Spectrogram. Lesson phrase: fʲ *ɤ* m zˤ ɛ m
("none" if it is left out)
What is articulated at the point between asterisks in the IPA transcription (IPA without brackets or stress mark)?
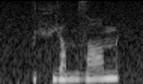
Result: ɤ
